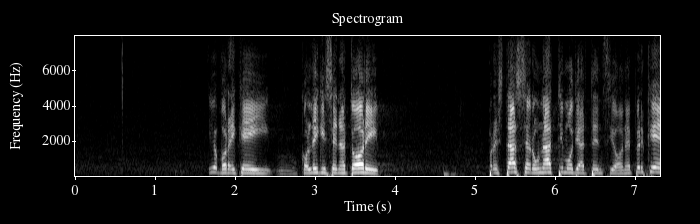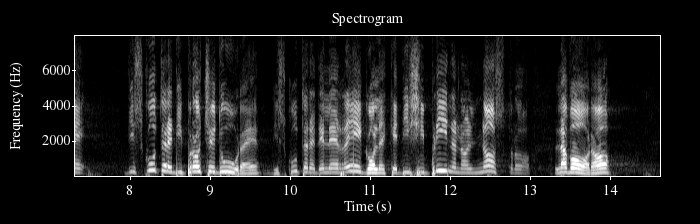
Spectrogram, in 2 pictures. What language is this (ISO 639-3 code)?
ita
